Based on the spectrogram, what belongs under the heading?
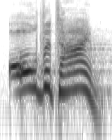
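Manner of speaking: loud, high burst of conviction; emphatic exclamation. Real, not acted. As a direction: proclaim it high and loud to the congregation. Preacher exclaiming climax of reassurance.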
